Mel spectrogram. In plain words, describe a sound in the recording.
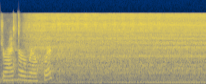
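A heat gun blows with a steady, loud whoosh.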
